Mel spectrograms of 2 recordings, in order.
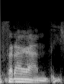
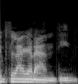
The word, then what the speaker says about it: flagranti: Primero que no se dice fraganti, se dice flagranti.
